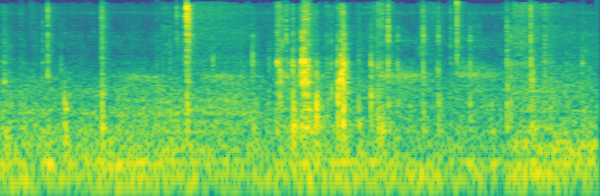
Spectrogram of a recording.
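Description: Irregular small clicks and taps from a screwdriver and wire ends on the terminals and plastic body of a light switch plate being wired.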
